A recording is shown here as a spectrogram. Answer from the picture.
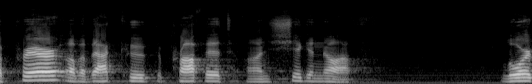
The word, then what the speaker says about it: Habakkuk: His name actually is properly pronounced Habakkuk, for anybody that would like to know that.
